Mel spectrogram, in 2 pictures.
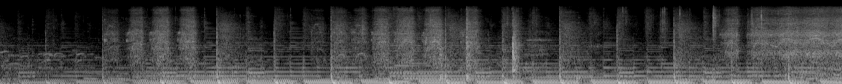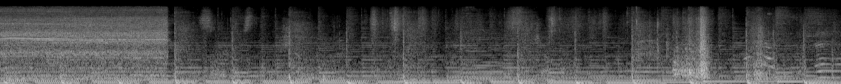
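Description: Cordless drill driving screws into a pine table leg, whirring for two or three seconds about halfway through, among knocks of wood being handled, under background music.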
